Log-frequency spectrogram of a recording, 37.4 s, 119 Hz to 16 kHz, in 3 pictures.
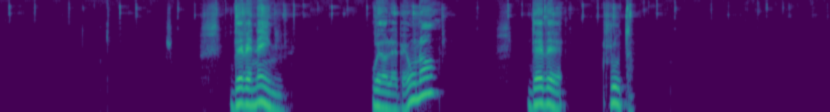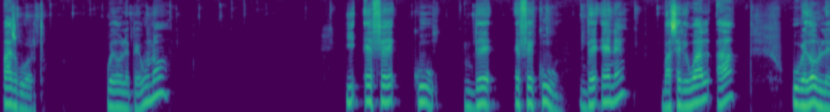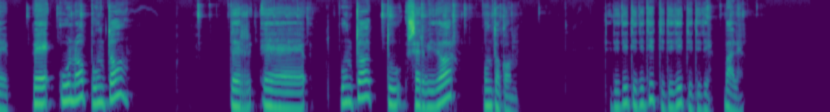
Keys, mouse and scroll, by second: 0.0-9.8 typing, 11.9-17.0 typing, 18.1 typing, 19.5-22.8 typing, 24.3-26.2 typing, 27.8-33.4 typing, 35.7-36.5 typing.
